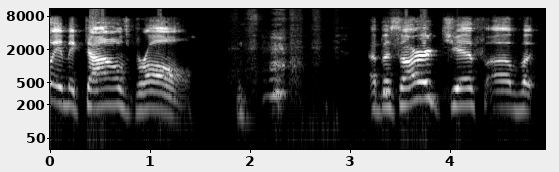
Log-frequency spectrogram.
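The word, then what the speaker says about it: GIF: mcdonalds brawl a bizarre jiff of is pronounced jiff goddammit you on your net it otherwise I'm from the 90s it's jiff thank you a bizarre Jeff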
